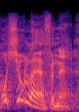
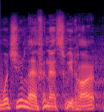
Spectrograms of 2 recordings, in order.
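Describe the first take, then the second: First: Curt, a bit accusing; mild mock gruff question to wife; blunt challenge. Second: Gentle mock-sweet question to wife; sweeter version. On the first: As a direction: snap the question at her. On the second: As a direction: ask it nicely, all sugar. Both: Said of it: "I said it nicer than that".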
